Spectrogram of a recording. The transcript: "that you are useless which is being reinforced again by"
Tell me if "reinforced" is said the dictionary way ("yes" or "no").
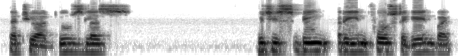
yes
